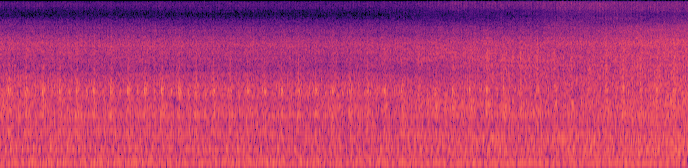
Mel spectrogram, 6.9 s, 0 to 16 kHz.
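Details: Opel Omega B idling with a steady light ticking knock about three per second from the exhaust camshaft on the second cylinder head; knock present for 2.5 years; camshaft knock.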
